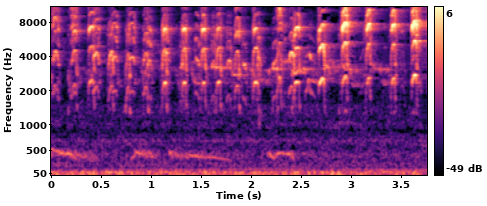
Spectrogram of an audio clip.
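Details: Great spotted woodpecker calling with loud, abrupt, high clicks in quick succession that grow stronger toward the end. A few faint low, sliding notes sound beneath them.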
